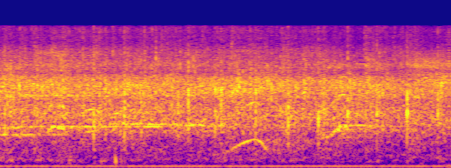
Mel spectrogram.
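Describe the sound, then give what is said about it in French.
A church audience applauding during a service: steady, dense clapping that continues without a break, with faint voices underneath. “Clap for Jesus. Acclamez pour Jésus.”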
